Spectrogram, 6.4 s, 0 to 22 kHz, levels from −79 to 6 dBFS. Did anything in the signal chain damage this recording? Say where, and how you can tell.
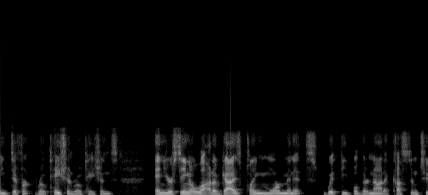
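No, nothing in the chain audibly damages this speech. It has the band-limited sound of the AMR wideband (HD Voice) codec at a high rate, consistent with the top 23.85 kbit/s mode, with the speech staying clear and at most a faint trace of the coding.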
